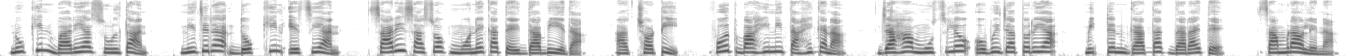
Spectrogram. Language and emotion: Santali, neutral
